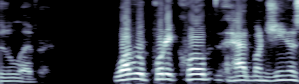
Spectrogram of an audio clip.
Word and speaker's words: Bongino: Meanwhile, former conservative firebrand and FBI official Dan Bongino, or Bongino, I always forgot how to pronounce his Bongino. name. Yeah, Bongino.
